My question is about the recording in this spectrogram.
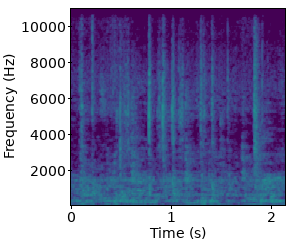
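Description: A pair of Maranwala pigeons cooing in a low, rolling murmur, with a few sharp clicks over it.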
